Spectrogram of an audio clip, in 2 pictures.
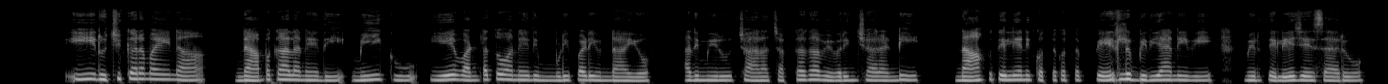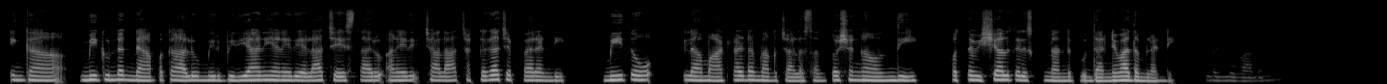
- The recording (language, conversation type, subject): Telugu, podcast, రుచికరమైన స్మృతులు ఏ వంటకంతో ముడిపడ్డాయి?
- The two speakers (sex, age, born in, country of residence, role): female, 20-24, India, India, host; female, 40-44, India, India, guest
- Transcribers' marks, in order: chuckle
